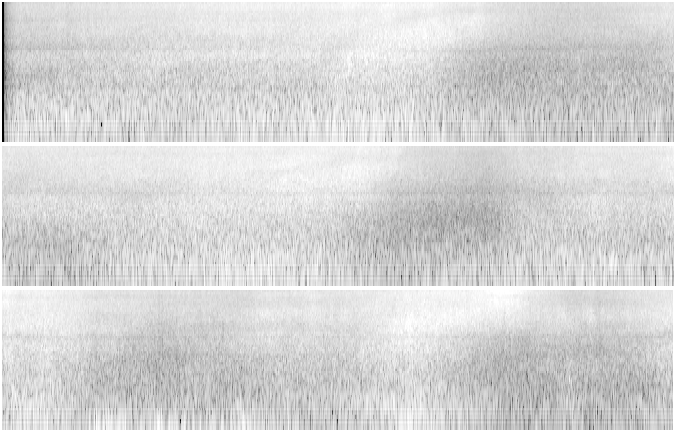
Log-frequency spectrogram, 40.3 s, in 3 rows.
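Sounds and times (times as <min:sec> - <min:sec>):
surf at Monastery Beach in Carmel Highlands, California: 0:00.1 - 0:40.3.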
